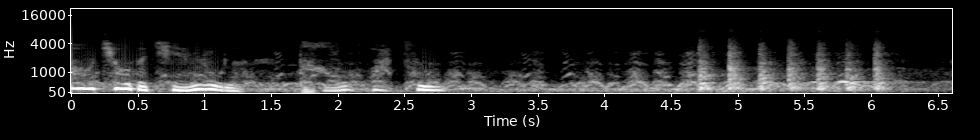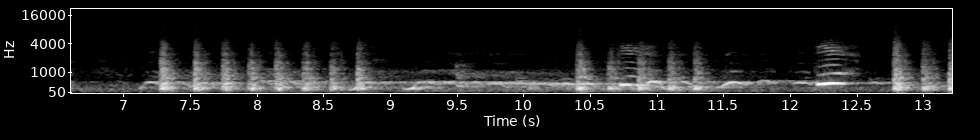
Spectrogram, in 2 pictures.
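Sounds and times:
speech: 0.2s - 3.0s
knocking on a door: 4.2s - 6.3s, 7.3s - 9.0s, 10.4s - 11.5s, 12.8s - 13.2s.

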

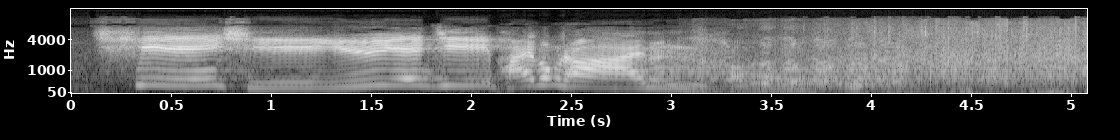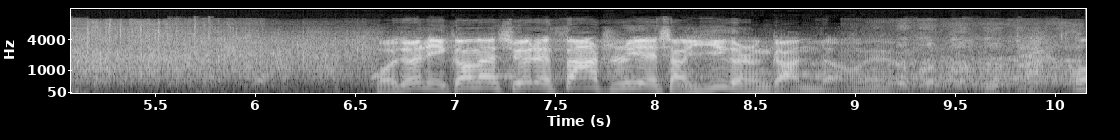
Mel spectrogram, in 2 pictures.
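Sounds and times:
speech: 0.1s - 4.6s, 6.6s - 10.1s
laughter: 3.1s - 6.1s, 8.8s - 10.1s
audience applause: 3.6s - 7.5s.

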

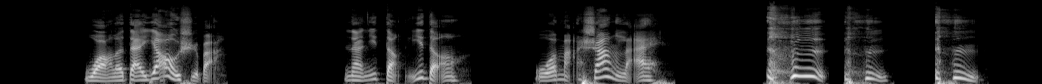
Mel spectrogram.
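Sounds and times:
speech: 0.8s - 2.3s, 3.4s - 4.7s, 5.3s - 6.7s, 7.6s - 9.9s
cough: 7.7s - 9.9s.

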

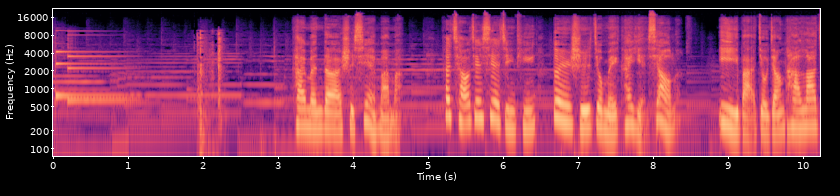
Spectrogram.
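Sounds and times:
electronic doorbell two-note ding-dong: 0.0s - 1.2s
speech: 3.3s - 10.2s.

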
